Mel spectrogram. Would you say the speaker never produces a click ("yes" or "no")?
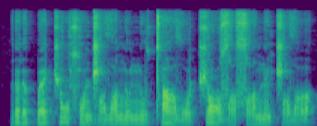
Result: yes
